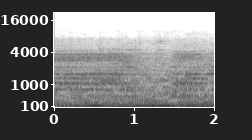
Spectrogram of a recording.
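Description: Christmas parade soundtrack played over loudspeakers: a choir singing over a full musical backing with a strong, steady bass.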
